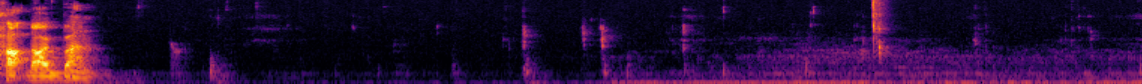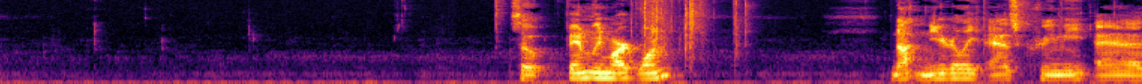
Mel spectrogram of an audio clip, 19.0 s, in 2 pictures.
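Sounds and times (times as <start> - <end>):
person chewing with wet mouth clicks: 2.9 - 11.8.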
